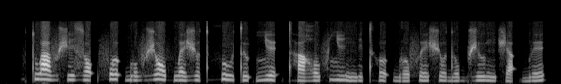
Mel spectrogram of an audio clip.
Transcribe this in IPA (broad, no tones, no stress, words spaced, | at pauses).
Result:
twavʃizɔʔ fɤʔɡov ʒɔfwɛʒot θutɯʔ ʎeʔtʰaʁuf ʎiŋitʰɤʔ ɡɤfeʃodob ʒɯŋʃaʔ be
